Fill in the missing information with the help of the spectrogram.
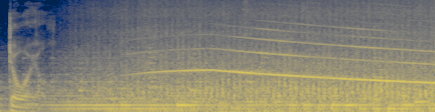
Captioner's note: sirens wailing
